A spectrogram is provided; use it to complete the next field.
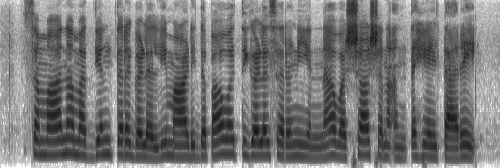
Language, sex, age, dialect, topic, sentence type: Kannada, female, 31-35, Coastal/Dakshin, banking, statement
